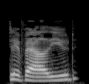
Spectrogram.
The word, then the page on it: devalued: British English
